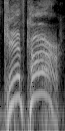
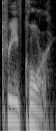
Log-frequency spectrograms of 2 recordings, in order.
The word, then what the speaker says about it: Creve Coeur: I'm like, that's Cav Car. That's like Broken Heart. Is that how it's supposed to be? And Well, then I know it's Broken Heart, but I don't know how it's supposed to be pronounced. it's not Creve Coeur.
